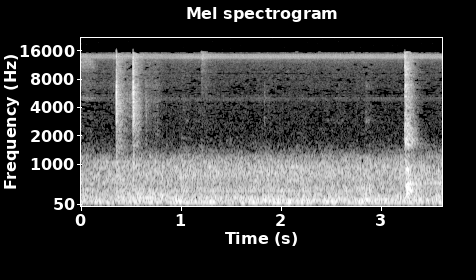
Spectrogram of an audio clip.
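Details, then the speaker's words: Jeep Wrangler 3.8 EVAP purge solenoid bench-tested with a motorcycle battery for P0456/P0457: sharp single clicks as the valve opens with power and closes when removed, showing the solenoid works properly. "so every time I apply power this thing opens as soon as I take power off it closes"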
